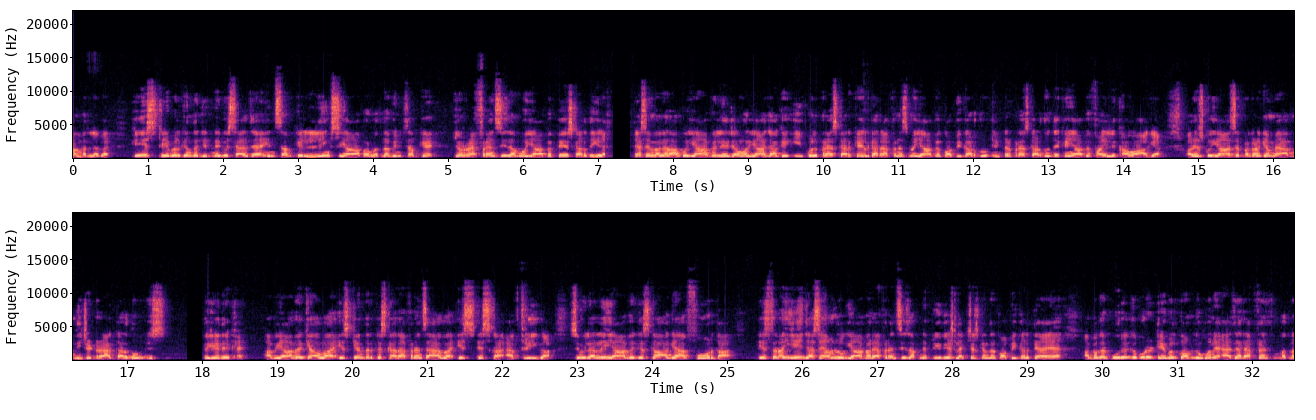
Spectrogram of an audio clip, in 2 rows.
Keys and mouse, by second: 3.2-4.3 drag, 5.3-6.3 drag, 6.5-7.5 drag, 7.7-8.8 drag, 9.8 =, 11.7 click, 12.6 Return, 14.8-15.8 drag, 17.4-18.5 drag, 18.9 click, 20.2 click, 23.3 click, 25.4 click, 26.0 click, 26.5 click, 26.8 click, 29.1 click, 30.0 Delete, 31.9-32.5 drag.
